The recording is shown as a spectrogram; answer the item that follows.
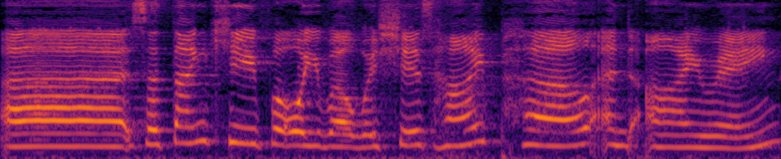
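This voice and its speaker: Speaking in an English accent at a very slow pace, the voice moves with ordinary pitch variation and hardly any pauses. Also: woman, high pitch for a woman. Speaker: craft presenter. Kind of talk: live stream chat. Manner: animated.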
